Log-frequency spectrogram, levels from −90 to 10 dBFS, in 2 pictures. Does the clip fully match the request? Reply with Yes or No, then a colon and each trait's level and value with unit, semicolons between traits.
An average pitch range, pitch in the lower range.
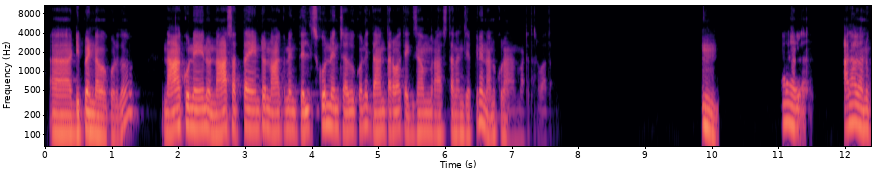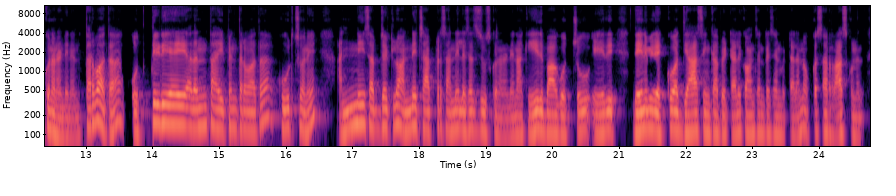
Yes: average, 3.4 semitones; low, 110 Hz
